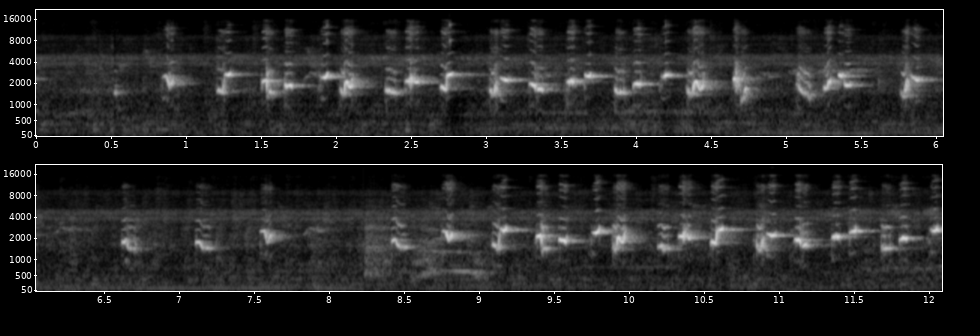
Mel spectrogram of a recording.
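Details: Yellow-vented bulbul in long clear morning song, meant to stimulate other bulbuls to sing: dense bursts of bubbly whistled notes, a brief quieter stretch around the middle, then fast chattering resumes.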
